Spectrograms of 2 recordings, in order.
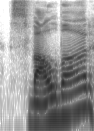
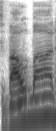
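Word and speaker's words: Svalbard: they where they're currently filming they're filming in salard hopefully I pronounced that correctly it's SV l b a r valad hopefully I pronounce it correctly um but yeah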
